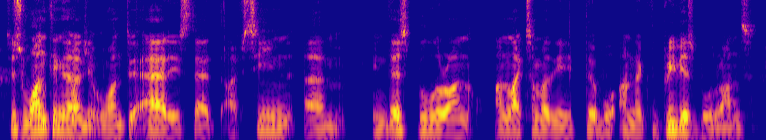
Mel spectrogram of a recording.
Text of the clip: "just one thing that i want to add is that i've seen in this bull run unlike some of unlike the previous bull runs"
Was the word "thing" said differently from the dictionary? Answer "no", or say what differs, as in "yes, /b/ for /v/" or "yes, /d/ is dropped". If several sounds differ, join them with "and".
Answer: no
